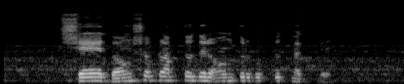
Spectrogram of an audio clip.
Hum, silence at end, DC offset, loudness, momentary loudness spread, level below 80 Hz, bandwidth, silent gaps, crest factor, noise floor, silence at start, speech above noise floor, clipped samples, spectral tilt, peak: none; 0.75 s; under 0.1%; -25 LUFS; 19 LU; -64 dBFS; 11.5 kHz; none; 20 dB; -54 dBFS; 0.2 s; 28 dB; under 0.1%; -5 dB/octave; -6 dBFS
